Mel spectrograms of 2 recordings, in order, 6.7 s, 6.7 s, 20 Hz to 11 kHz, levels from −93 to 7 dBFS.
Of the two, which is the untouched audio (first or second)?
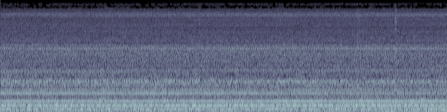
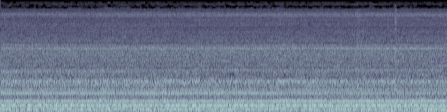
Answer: first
